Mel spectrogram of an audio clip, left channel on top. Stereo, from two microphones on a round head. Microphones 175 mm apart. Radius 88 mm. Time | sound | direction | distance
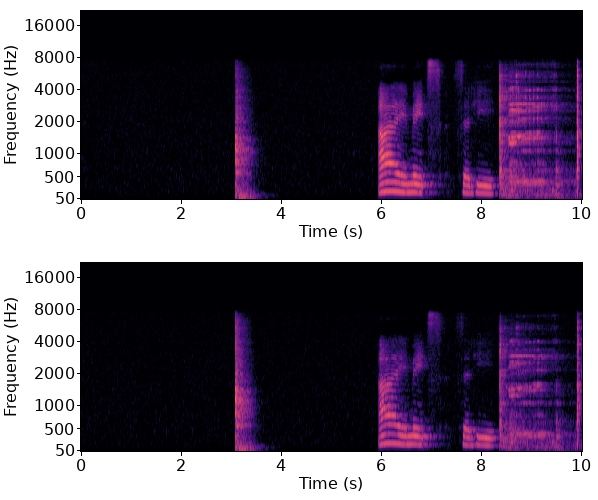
3.1 | a thud | 75° right (ahead or behind) | 2 m
6.0 | a woman speaking | 30° left (ahead or behind) | 0.6 m
8.4 | a clunk | 50° left (ahead or behind) | 0.8 m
